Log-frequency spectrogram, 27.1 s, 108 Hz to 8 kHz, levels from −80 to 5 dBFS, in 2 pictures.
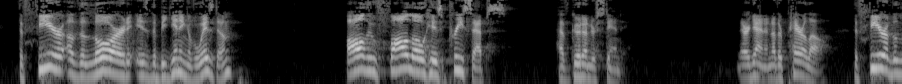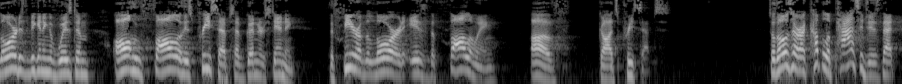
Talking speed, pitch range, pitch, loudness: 130 wpm, 155-215 Hz, 185 Hz, -20 LUFS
